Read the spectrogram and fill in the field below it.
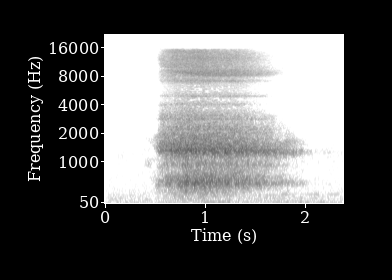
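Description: A single long exhale through the nose during a hatha yoga flow, a soft airy rush that swells, holds for about a second and a half, then fades, close and fairly quiet.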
